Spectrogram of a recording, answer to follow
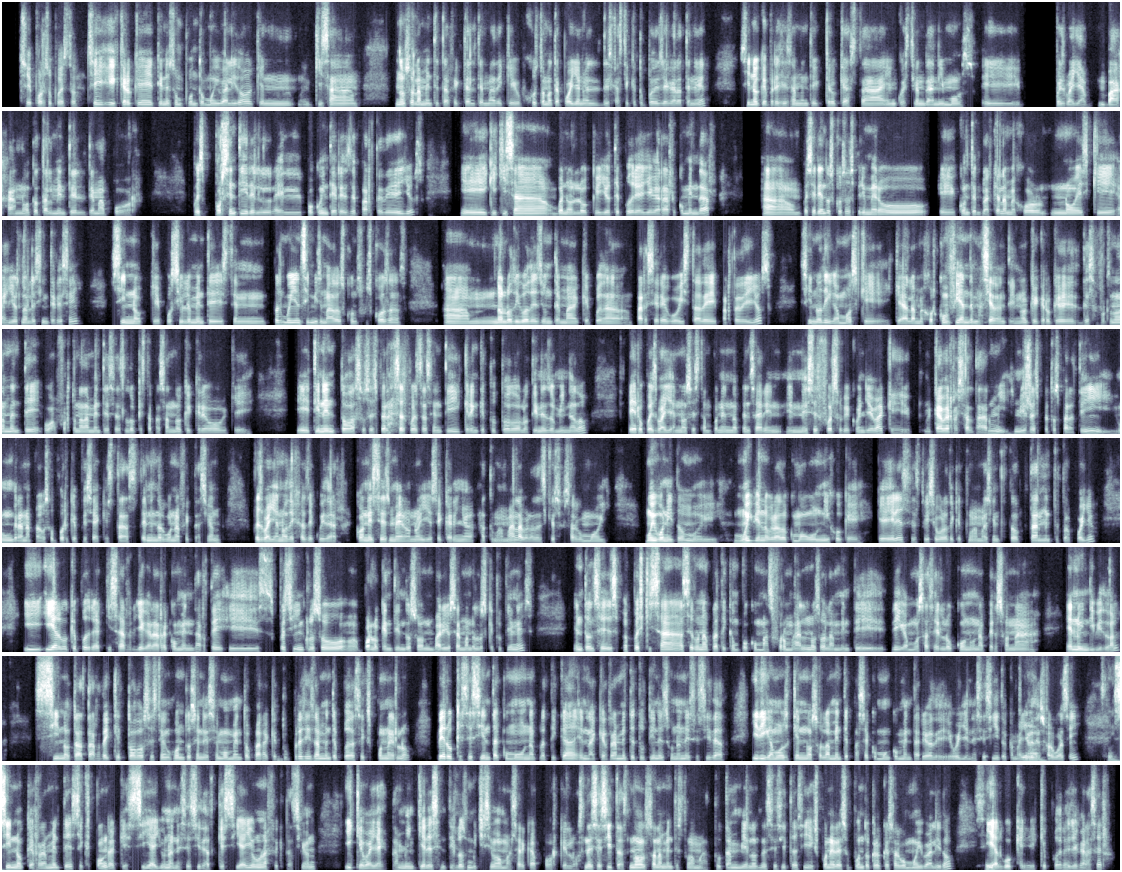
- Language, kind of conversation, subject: Spanish, advice, ¿Cómo puedo cuidar a un familiar enfermo que depende de mí?
- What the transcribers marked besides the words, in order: laughing while speaking: "esperanzas"; other noise; other background noise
